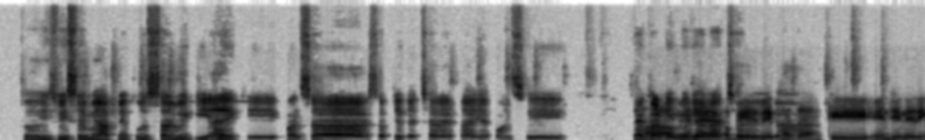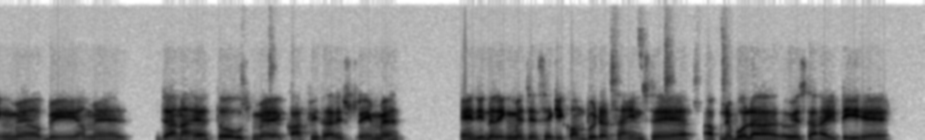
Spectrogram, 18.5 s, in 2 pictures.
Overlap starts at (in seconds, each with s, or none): 6.4 s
